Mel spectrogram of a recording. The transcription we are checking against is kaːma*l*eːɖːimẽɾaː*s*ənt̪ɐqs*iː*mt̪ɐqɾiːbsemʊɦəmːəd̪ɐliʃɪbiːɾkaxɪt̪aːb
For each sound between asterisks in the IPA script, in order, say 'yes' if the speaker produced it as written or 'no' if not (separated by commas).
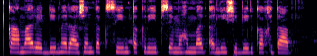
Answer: no, no, yes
